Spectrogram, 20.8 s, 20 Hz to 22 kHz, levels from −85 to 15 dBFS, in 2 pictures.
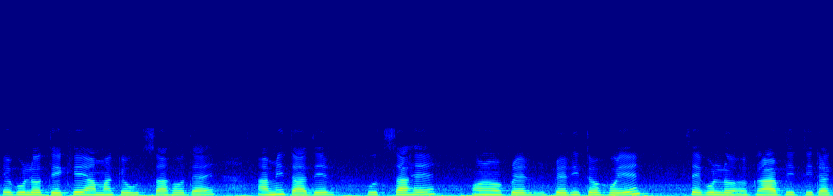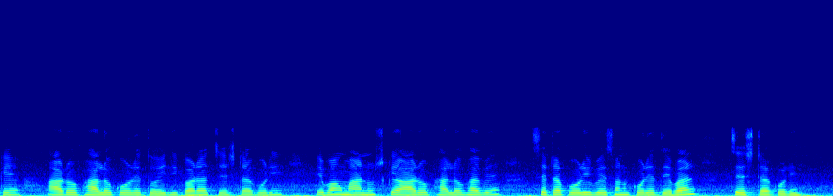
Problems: low volume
